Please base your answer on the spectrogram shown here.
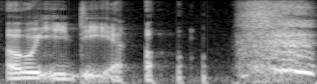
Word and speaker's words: Oedo: o we're both dyslexic o oido yeah both pronouncing it o d EO it's not it's Oedo Ido o Cyber City EO oo oo yeah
